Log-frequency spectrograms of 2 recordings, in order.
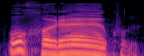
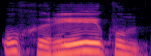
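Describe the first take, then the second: First: The long a leans slightly toward ee. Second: The long a leans strongly toward ee. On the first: "التقليل بين الفتح الخالص وبين الإمالة" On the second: "الإمالة الكبرى أكثر"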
